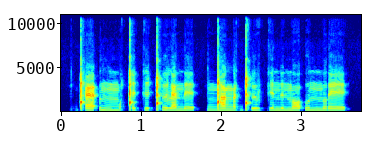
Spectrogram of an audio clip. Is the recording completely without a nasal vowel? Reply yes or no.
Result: yes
